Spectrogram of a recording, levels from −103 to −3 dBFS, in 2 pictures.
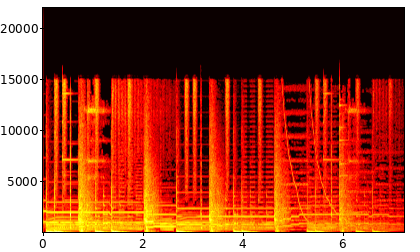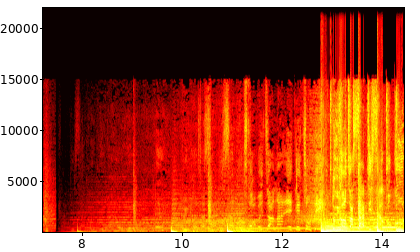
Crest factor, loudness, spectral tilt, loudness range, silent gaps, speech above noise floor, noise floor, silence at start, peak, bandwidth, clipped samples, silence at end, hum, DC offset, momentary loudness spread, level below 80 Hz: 16 dB; -15 LUFS; -5 dB/octave; 22 LU; none; 45 dB; -55 dBFS; 0 s; 0 dBFS; 16 kHz; 1%; 0 s; none; under 0.1%; 24 LU; -18 dBFS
